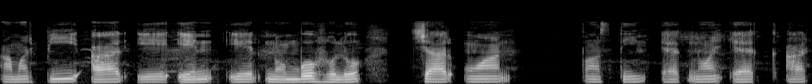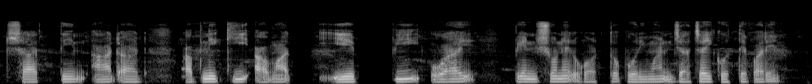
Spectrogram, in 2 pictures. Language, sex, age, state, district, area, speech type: Bengali, male, 18-30, West Bengal, Dakshin Dinajpur, urban, read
